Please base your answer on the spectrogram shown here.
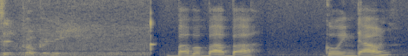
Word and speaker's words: baba: Baba, going down. This first one is actually a sentence, and it's just made of one syllable, which is ba. So it goes baba. It means going down.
